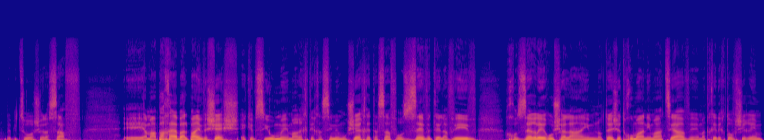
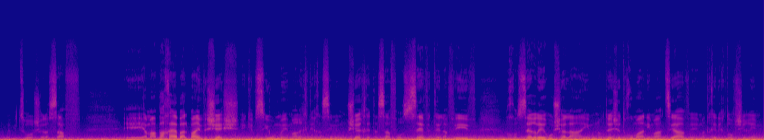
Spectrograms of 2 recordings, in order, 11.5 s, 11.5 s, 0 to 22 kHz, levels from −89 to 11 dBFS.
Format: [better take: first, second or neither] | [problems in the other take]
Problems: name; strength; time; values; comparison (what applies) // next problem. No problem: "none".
first | low rumble; loud; throughout; 3 dB below the speech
